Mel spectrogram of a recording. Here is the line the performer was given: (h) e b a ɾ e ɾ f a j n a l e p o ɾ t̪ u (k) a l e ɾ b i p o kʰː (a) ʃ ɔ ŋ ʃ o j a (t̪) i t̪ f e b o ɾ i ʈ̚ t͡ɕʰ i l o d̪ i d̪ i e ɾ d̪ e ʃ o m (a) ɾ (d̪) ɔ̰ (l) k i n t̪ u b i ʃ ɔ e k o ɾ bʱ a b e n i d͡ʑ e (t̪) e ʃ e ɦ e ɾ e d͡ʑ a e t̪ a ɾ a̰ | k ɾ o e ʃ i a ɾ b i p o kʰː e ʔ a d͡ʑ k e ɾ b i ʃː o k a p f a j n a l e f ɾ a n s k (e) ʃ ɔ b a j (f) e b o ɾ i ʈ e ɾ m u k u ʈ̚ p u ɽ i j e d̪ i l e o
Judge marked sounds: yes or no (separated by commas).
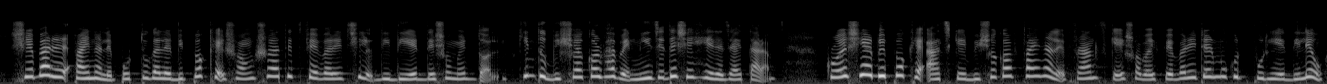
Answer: no, no, no, yes, no, yes, yes, no, yes, yes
